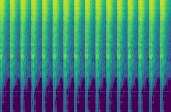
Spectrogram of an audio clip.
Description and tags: funky dirt drums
